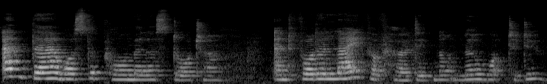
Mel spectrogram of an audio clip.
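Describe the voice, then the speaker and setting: A woman storyteller narrating a fairy tale for young children with measured, deliberate phrasing. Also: fairly high pitch. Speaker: storyteller and puppeteer. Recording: echoey room, distant mic, faint noise.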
